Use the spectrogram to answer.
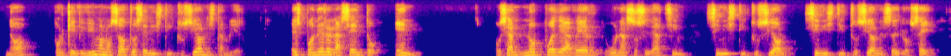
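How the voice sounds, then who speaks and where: Man, Mexican accent, university professor, academic lecture, dark mellow voice, digressive, emphatic, repeats words. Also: medium pitch. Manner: digressive and emphatic, often repeating words while searching for phrasing.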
